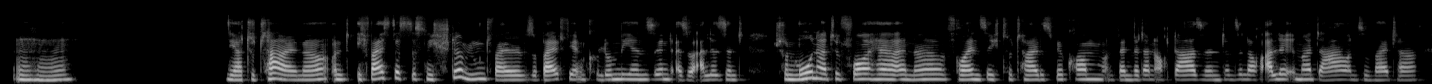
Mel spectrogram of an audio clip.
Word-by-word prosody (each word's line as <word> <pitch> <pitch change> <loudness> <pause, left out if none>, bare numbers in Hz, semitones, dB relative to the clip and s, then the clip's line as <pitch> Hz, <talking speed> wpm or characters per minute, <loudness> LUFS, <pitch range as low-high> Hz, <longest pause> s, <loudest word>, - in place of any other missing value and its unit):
Mhm. 215 +1 0 1.5
Ja, 210 -2 +3
total, 220 0 +3
ne? 220 +3 +1
Und 230 0 0
ich 235 0 -5
weiß, 265 +3 +5
dass 275 -1 -1
das 240 -3 -8
nicht 225 -1 -3
stimmt, 255 -6 +1
weil 210 0 +2
sobald 210 +2 +2
wir 235 - -2
in 225 - -9
Kolumbien 230 +1 -1
sind 230 0 -4
also 205 -1 -2
alle 215 +2 -2
sind 215 -1 -8 0.3
schon 230 -2 +1
Monate 250 0 +4
vorher, 235 -1 +4
ne 235 +2 0
freuen 225 0 +3
sich 225 0 -7
total, 220 -3 -2
dass 220 -1 -11
wir 230 - -5
kommen, 230 0 0
und 210 -1 -15
wenn 210 0 -2
wir 215 - -3
dann 220 0 -3
auch - - -6
da 220 0 +2
sind, 210 0 -9
dann 220 -1 -14
sind 230 0 -11
auch 215 -1 -2
alle 230 +3 0
immer 230 -3 -1
da 215 0 -2
und 215 0 -11
so 210 -1 -15
weiter. 205 0 -5
225 Hz, 195 wpm, -25 LUFS, 215-235 Hz, 1.5 s, weiß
